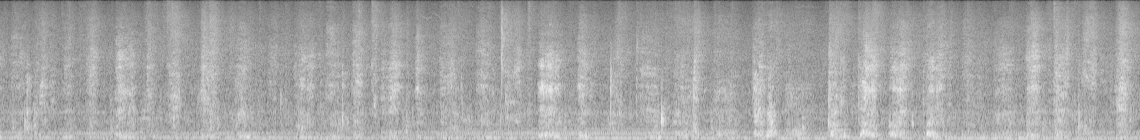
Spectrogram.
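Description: A dog panting hard in quick, irregular huffs while it tugs on a toy, over a steady low hum.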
